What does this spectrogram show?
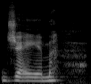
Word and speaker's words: Jame: it's it's worse but his name is actually just Jame I see I thought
